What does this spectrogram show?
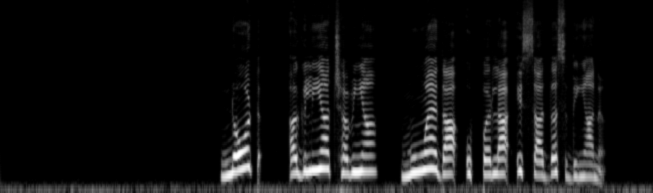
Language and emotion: Dogri, neutral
